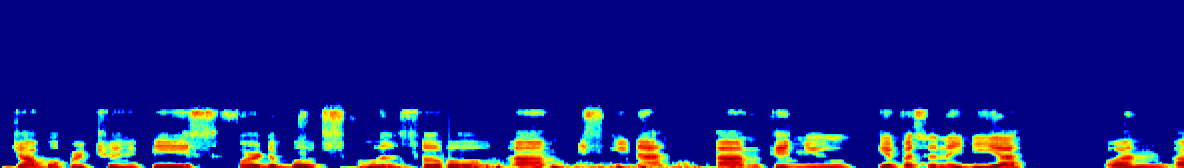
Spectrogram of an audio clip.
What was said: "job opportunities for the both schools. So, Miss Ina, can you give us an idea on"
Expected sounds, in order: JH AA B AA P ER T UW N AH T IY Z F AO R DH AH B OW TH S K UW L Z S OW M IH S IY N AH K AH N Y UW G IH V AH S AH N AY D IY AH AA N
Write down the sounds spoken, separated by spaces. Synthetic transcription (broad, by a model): JH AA B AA P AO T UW N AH T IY S F AO R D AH B OW T S K UW L S OW M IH S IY N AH K AH N Y UW G IH V AH S AH N AY D IY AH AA N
